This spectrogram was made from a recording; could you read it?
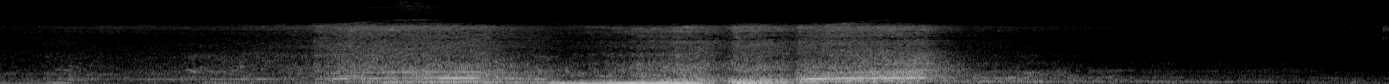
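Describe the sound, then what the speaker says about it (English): A truck engine swells as the vehicle pulls away outdoors, a mid-pitched rumble building and revving for several seconds nearby, then fading into the distance. "Truck's just pulled away,"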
